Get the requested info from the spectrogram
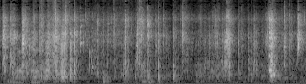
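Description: Long latex modelling balloons squeaking and rubbing against each other as they are twisted and bent by hand, a continuous crackling squeak.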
